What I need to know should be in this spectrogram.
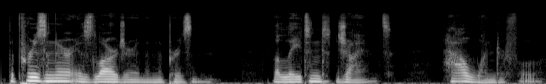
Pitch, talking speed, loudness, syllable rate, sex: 115 Hz, 130 wpm, -18 LUFS, 4.5 syllables/s, male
